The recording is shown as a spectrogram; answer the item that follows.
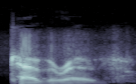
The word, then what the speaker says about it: Casarez: and i'm not gonna even try to pronounce your last name how do you say it cazarez that we've got casarez that was pretty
